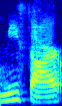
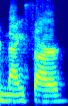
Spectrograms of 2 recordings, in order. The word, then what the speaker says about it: NISAR: in there today is called NISAR or NISAR. Some people pronounce it slightly different, but it stands for the NASA ISRO SAR, or synthetic aperture radar mission.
